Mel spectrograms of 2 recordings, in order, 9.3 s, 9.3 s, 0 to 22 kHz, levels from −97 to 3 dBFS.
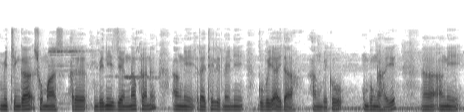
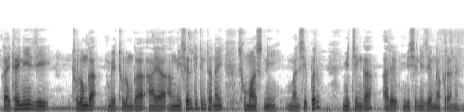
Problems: low volume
